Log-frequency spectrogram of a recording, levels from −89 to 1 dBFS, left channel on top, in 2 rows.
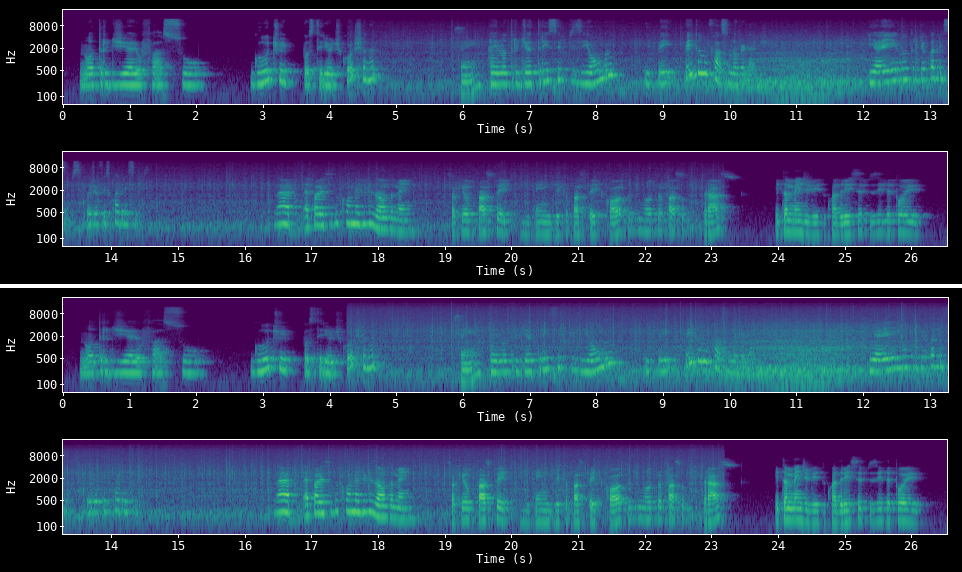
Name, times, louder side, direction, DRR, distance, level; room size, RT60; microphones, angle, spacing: voice 1, 0.2-2.1 2.8-4.7 6.4-8.3 8.7-10.6 12.1-13.3 13.6-14.3, left 1 dB, 40° left, 6 dB, 1.4 m, -33 dB
sound 1, 4.2-23.2, right 4 dB, 35° right, 0.5 m, -44 dB
voice 2, 5.9-6.3 16.4-18.6 19.0-23.3 24.1-26.1, right 4 dB, 70° right, 8 dB, 0.8 m, -32 dB
13.5 x 9.8 x 3.0 m, 0.43 s
head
